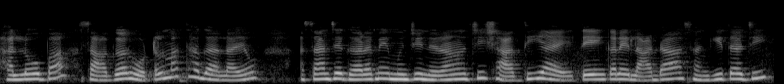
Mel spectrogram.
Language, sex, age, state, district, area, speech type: Sindhi, female, 30-45, Gujarat, Junagadh, rural, spontaneous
